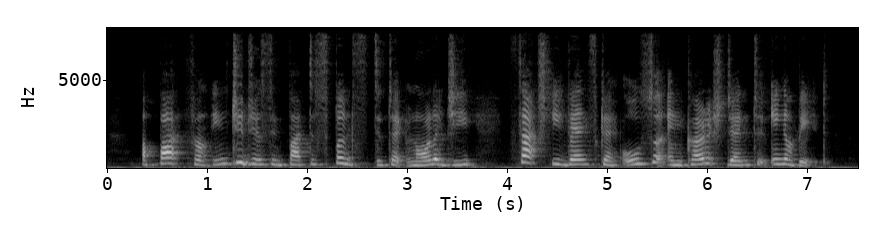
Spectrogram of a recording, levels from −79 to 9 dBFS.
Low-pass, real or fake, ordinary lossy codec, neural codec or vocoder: none; fake; none; codec, 16 kHz, 1 kbps, FunCodec, trained on LibriTTS, 50 frames a second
